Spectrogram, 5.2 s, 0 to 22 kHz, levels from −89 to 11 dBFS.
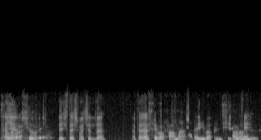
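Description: The echo canceller likely could not tell the near talker from the far side's loudspeaker echo while both spoke, so it turned the speech down. This is speech suppressed in double talk. From 0.0 to 0.1 s the sound drops by roughly 20 dB, and two longer dips of about 10 dB follow at 0.27 to 0.5 s and 0.73 to 0.92 s.

From 0.15 to 1.1 s an echo leak is heard. The canceller likely left part of its microphone pickup in place, so a copy of the voice returns 157 ms late at about 5 dB below the speech.

From 3.01 s to the end the suppression deepens to around 30 dB, and the sound dips. Inside that stretch, from 3.67 to 3.85 s, a second echo leak comes back 168 ms late at about 10 dB below the speech. Throughout the clip the audio stops at 8 kHz, which is the normal bandwidth of the call codec.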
